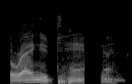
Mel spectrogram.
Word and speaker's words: orangutan: Orangutan. You know, right? Yeah, right. No tang and no sherbet.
